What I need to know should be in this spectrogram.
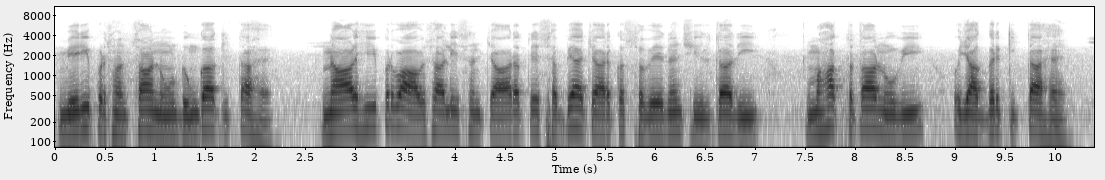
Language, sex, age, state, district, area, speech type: Punjabi, male, 30-45, Punjab, Barnala, urban, spontaneous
